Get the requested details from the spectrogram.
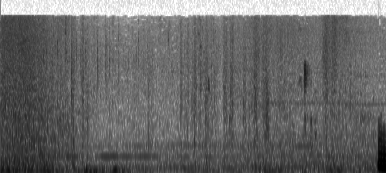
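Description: Heavy footsteps crunch on the ground.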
